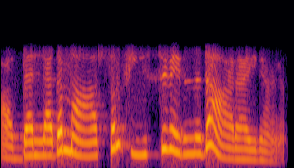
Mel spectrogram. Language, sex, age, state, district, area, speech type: Malayalam, female, 18-30, Kerala, Wayanad, rural, conversation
